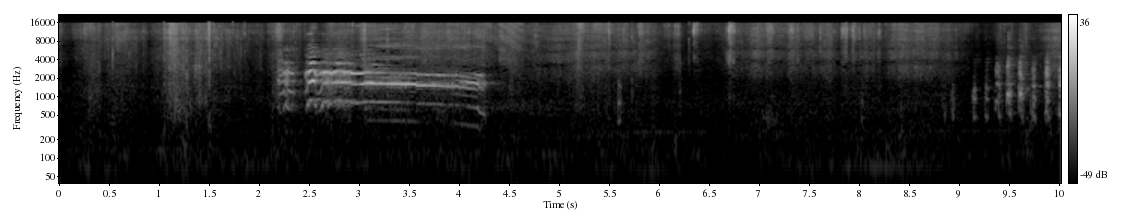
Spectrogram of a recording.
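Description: A rooster crowing once: a single long crow a couple of seconds in, held steady and dropping a little in pitch at its end. Near the end, chickens cluck in a quick run of short calls.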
